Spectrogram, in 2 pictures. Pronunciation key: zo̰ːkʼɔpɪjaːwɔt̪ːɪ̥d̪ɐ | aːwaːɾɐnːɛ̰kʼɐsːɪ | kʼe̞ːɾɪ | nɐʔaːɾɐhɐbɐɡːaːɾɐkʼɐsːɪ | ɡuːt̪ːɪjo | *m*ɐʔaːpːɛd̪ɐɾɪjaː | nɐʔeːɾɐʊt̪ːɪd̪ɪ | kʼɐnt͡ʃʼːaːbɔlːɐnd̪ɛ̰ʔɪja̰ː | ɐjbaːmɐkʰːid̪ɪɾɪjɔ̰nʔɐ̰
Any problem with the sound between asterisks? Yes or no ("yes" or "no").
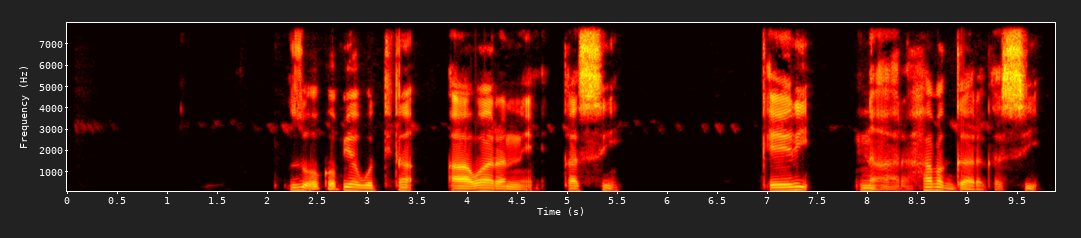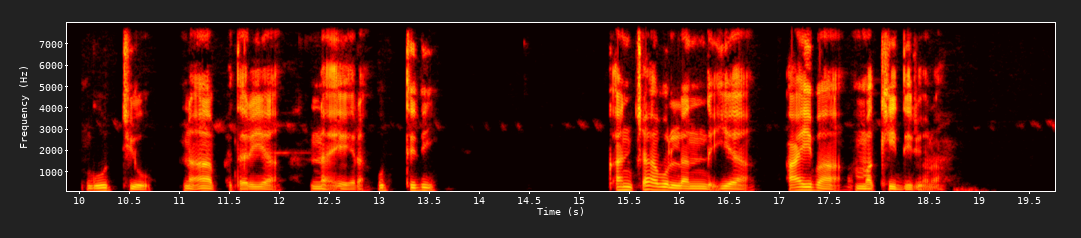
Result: yes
